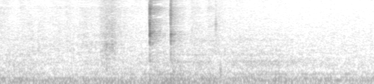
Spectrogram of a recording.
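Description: Quiet handling sounds over a faint low hum: a small click, then two sharp clicks about a second in, as a brush and nail tip are worked in gloved hands.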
